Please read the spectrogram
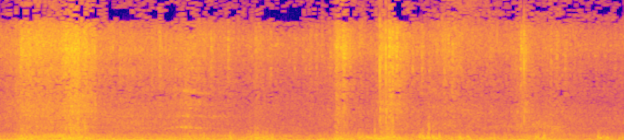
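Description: Steady low rumble of a bus on the move, with a few short knocks or rattles.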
